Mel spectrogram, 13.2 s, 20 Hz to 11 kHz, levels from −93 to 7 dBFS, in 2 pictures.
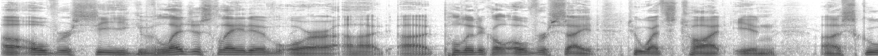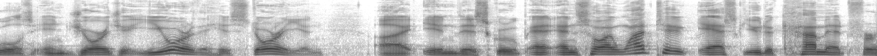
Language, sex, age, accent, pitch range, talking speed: English, male, 60-79, American, 105-140 Hz, 160 wpm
